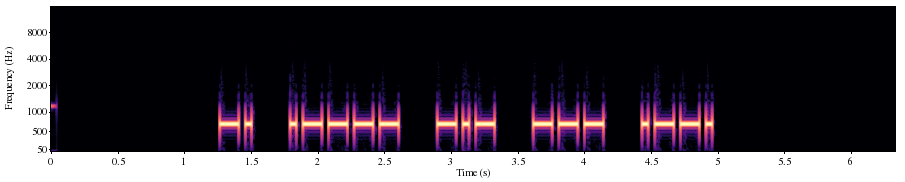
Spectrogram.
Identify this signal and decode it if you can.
Morse code, heard as a keyed tone, about 25 wpm, spaced as for 18 wpm, 700 Hz. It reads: N1KOP
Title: USA Call Signs - 2x Character Spacing - 25wpm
